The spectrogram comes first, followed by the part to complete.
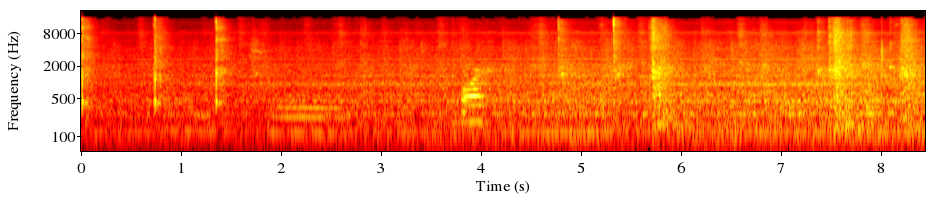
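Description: Sharp, isolated clicks of keys and relays on a No. 1 Crossbar telephone switch's marker as digits are keyed in on its test frame, over a steady electrical hum from the equipment.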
